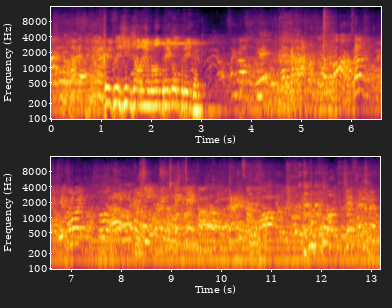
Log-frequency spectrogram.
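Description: A band plays loud distorted rock music through amplifiers.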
